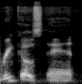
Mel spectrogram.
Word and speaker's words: Rikostan: comes up there so i've always been saying rico stan and they were like yeah that's right and then yeah i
